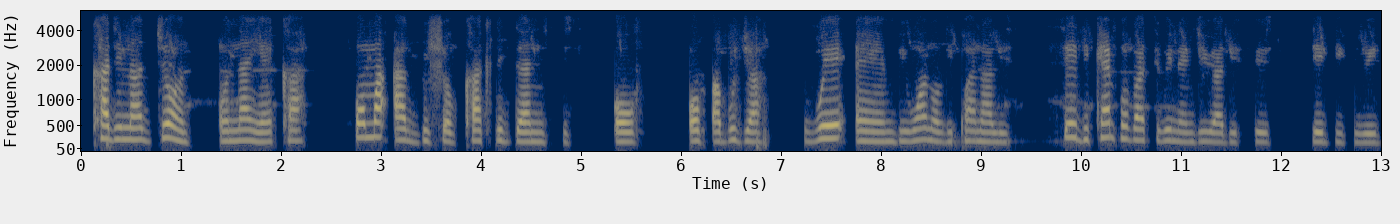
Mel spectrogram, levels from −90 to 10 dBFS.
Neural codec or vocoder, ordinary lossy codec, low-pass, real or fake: none; Opus, 16 kbps; 5.4 kHz; real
